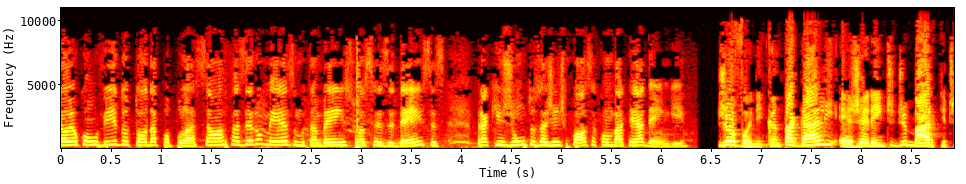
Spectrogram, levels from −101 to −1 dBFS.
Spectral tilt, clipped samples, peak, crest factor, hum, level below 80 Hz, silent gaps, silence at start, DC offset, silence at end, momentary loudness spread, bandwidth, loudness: -4.5 dB/octave; 0.1%; 0 dBFS; 14 dB; none; -44 dBFS; none; 0 s; under 0.1%; 0 s; 9 LU; 11 kHz; -13 LUFS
